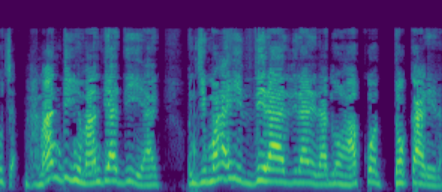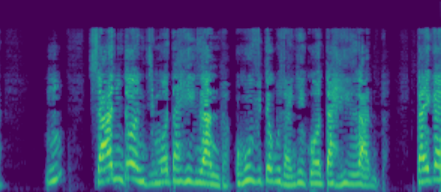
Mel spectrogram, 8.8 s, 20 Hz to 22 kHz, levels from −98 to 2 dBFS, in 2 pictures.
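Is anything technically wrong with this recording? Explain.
Yes. Throughout, the speech has gritty, lispy s sounds and nothing above 11.8 kHz. This is likely HE-AAC compression, with treble rebuilt from copied lower bands, fitting a very low bitrate.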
